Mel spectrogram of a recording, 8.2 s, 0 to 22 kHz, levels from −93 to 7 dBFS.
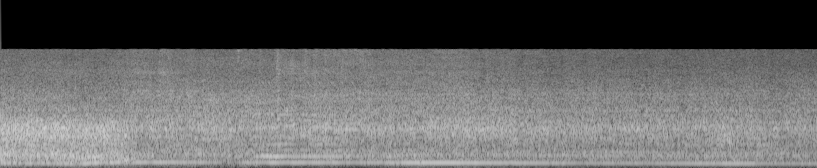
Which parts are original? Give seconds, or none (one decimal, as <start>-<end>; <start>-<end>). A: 0.0-2.5; 3.8-8.2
